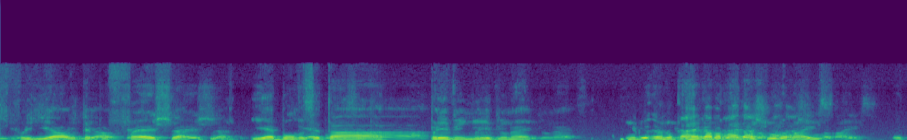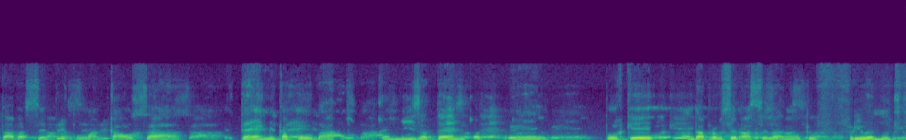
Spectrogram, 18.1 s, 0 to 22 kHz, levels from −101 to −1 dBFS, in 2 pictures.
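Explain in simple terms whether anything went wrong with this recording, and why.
Echo with no canceller runs through the whole recording: the far end's loudspeaker fed the microphone, so every phrase returns about 0.4 seconds later as a fainter, hollow copy.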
